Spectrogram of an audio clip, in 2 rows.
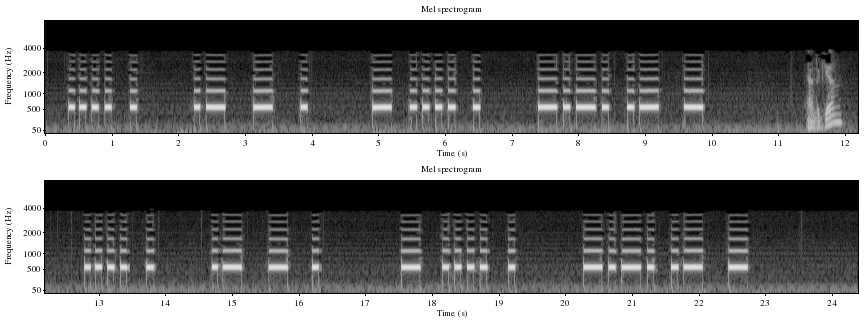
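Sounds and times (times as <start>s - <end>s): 
Morse code tones spelling a sentence: 0.4s - 1.4s, 2.2s - 4.0s, 4.9s - 6.6s, 7.4s - 9.9s, 12.8s - 13.9s, 14.7s - 16.4s, 17.5s - 19.3s, 20.3s - 22.8s
speech: 11.6s - 12.1s.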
